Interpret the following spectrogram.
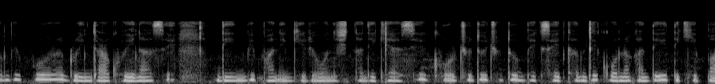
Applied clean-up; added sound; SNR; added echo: neural mask model Resemble Enhance denoiser.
